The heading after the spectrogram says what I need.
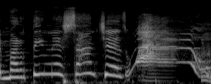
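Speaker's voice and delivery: slow drawn-out name, then a high shouted wow; cheering crowd. Retold or imitated. El hispano llamado en la graduación. (grito de porra con wow muy agudo)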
